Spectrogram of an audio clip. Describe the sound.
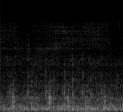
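A potter's wheel spins while red clay is shaped by hand into a mug, giving a steady low motor hum with faint rubbing texture throughout and no talk.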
